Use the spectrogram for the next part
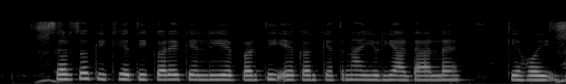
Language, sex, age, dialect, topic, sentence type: Maithili, female, 18-24, Bajjika, agriculture, question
